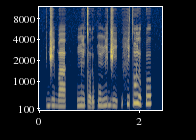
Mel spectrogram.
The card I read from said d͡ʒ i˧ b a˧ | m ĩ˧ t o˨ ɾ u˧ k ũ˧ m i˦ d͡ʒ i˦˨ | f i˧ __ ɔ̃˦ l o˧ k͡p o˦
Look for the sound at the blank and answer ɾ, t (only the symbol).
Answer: t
